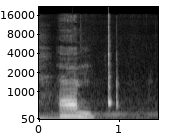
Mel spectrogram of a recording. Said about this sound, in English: I just had a drink of water. That was really rude of me, sorry.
